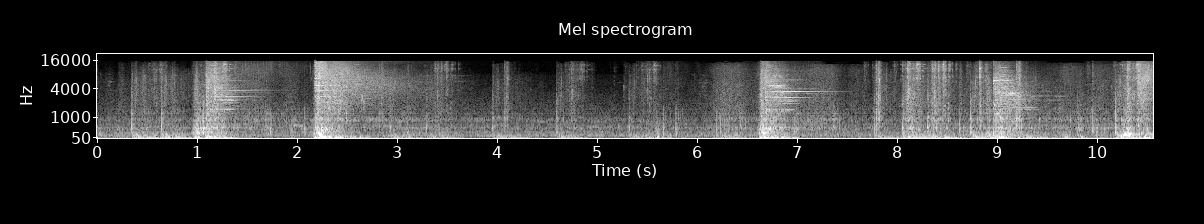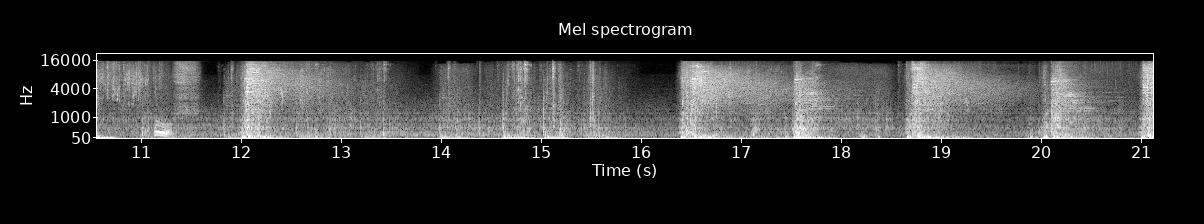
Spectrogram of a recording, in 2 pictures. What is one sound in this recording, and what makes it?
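Heavy metal blows clang against a shield.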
